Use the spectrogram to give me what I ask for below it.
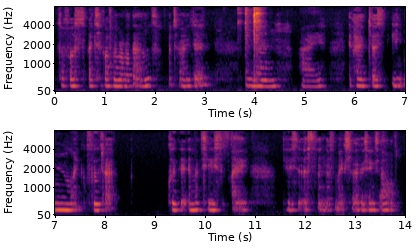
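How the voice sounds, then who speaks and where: A woman talking casually to camera in a vlog, explaining things in a halting way with pauses mid-sentence. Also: on the high side, monotone, dark tone, slight background noise. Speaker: vlogger. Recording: roomy echo, distant microphone.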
